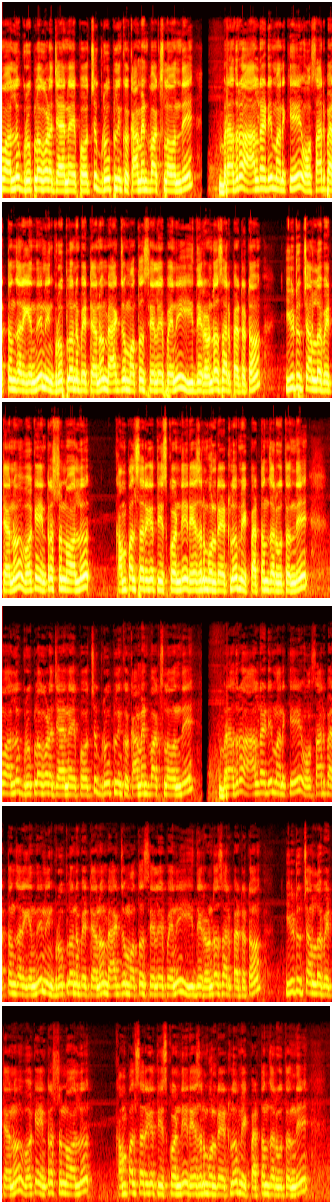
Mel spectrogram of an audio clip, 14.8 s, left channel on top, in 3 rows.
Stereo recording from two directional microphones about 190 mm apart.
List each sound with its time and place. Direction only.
0.0 s speech: 35° left (ahead or behind)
